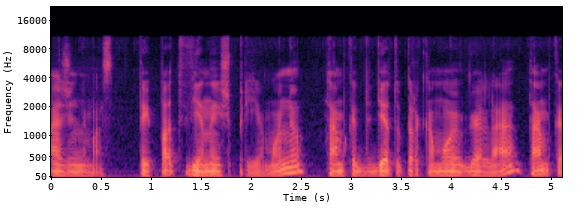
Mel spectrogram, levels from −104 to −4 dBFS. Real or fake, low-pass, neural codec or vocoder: real; 10.8 kHz; none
